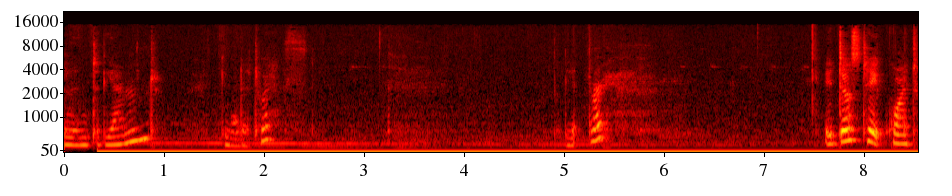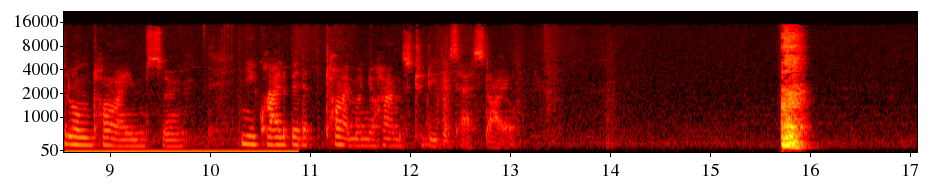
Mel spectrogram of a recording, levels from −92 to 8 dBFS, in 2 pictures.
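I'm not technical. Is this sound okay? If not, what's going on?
No, there are two kinds of problem in it.

The first is a DC step. At 0.33 s the baseline the whole waveform sits on suddenly jumps and stays shifted until about 10.88 s. The jump gives a low thump, like something bumping the mic, while the sound itself carries on as normal. It's a bit like the floor under the audio being raised.

The second is a corrupt frame decoded, which happens twice. Tiny chunks of the compressed audio got scrambled, and the player played them anyway instead of skipping them, so you hear a brief, odd chirp or blip. The first one, from 1.67 to 1.71 s, covers a couple of chunks and is fairly faint. The second, from 10.54 to 10.59 s, is a single chunk but noticeably louder, shortly before the shifted stretch ends.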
